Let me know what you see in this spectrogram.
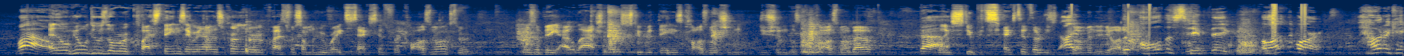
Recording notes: (Tim Hortons in pointe-claire to be specific). Bad audio, and sounds of asian chicks talking beside us.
